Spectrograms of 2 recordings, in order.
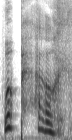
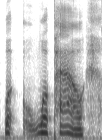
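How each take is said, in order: First: It is said loudly and boldly. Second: It is said quietly and hesitantly.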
